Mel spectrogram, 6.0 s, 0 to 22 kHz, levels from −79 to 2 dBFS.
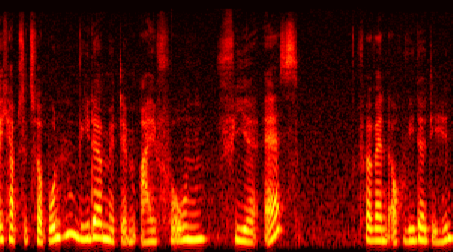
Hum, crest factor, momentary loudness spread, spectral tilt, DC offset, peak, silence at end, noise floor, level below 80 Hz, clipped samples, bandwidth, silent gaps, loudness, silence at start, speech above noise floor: none; 20 dB; 11 LU; -6.5 dB/octave; under 0.1%; 0 dBFS; 0 s; -50 dBFS; -78 dBFS; under 0.1%; 18 kHz; none; -20 LUFS; 0 s; 31 dB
